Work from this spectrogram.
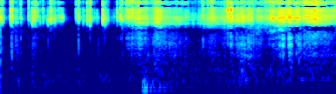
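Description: A hollow plastic moon lamp sphere, lit purple with its base hole showing, is scratched and tapped with long nails. Sharp, bright clicks from the tapping give way to a steadier, hissy scratching that grows louder and brighter toward the end.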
